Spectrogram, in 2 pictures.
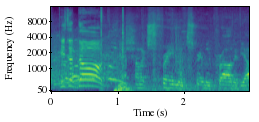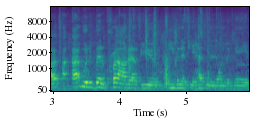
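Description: An older man speaks loudly to a group in a small room.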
